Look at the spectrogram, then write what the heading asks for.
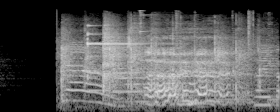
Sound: clap, clap

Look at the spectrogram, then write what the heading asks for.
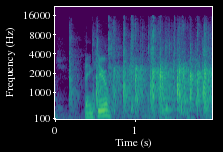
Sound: applause

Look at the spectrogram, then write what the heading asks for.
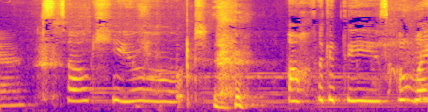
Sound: laughs

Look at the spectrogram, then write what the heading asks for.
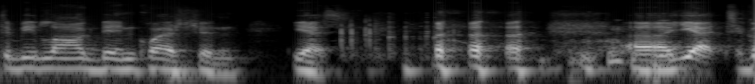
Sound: laughs

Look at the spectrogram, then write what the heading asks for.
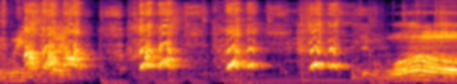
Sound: laughs

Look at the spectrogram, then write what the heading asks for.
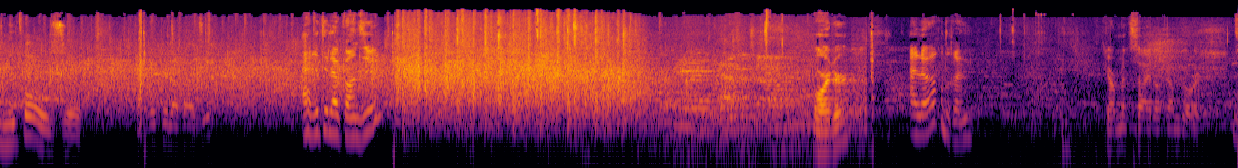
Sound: applause

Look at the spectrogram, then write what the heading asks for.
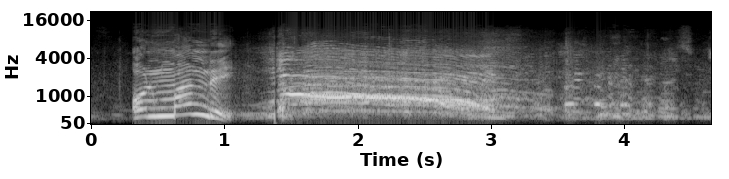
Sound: pupils yelling YES

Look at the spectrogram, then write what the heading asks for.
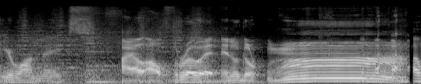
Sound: moos

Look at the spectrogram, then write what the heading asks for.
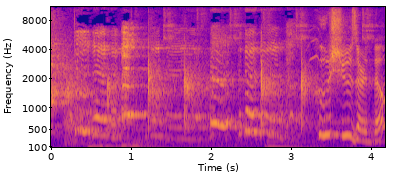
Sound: laughs

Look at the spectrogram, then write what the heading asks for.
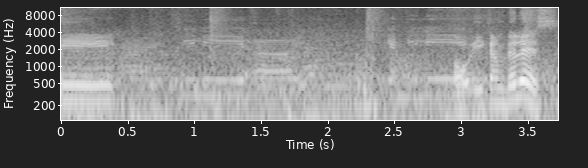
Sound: chef speaks in a foreign language; speaks in foreign language

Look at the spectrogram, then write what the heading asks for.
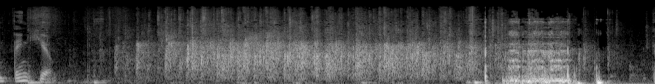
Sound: applause

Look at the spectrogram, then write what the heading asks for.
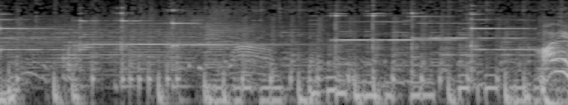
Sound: the bells from answer

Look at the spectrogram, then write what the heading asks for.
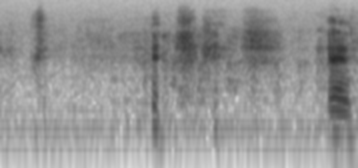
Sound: laughter

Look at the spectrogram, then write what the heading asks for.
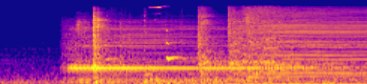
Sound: buzzing

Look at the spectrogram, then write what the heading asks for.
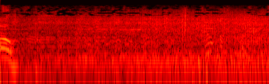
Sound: plane whizzing

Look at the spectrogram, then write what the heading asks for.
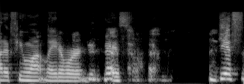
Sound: laughter

